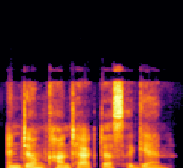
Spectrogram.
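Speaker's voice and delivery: plain reading voice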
